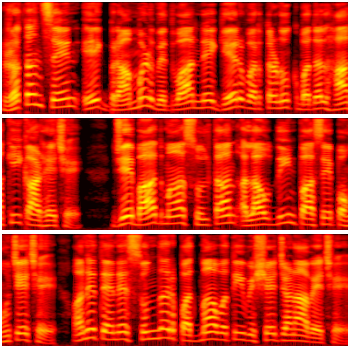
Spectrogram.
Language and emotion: Gujarati, neutral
